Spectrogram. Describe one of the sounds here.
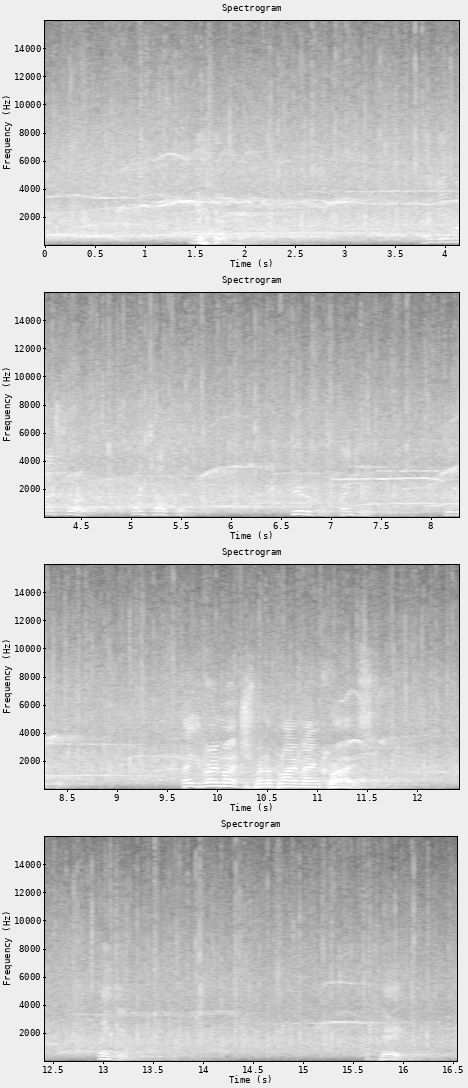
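A large crowd cheers and claps.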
